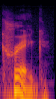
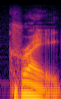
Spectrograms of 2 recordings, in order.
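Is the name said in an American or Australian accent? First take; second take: American; Australian. First: The vowel does not rhyme with vague, American style. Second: The vowel rhymes with vague, Australian style. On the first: "Americans will say Craig" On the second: "Craig in Australia. It rhymes with vague"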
